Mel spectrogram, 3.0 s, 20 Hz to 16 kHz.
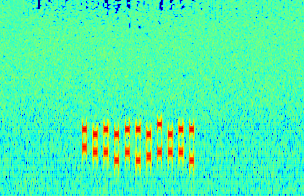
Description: DTMF, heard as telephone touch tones, dialled by machine, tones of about 40 ms. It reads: 07818249782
